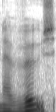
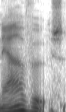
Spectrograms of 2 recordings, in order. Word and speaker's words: nervøs: Now, some of you might feel like saying nervøs because you're thinking like nervous. But no, it's nervøs. Right? You want to put the stress on vøs.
